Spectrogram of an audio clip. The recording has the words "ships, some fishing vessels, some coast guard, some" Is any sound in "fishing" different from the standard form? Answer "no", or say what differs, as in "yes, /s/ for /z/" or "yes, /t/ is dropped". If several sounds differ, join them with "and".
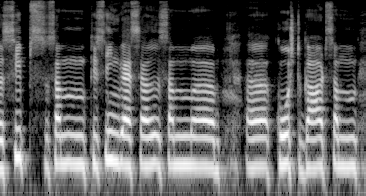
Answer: yes, /s/ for /ʃ/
